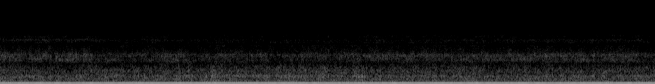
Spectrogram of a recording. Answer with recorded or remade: remade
